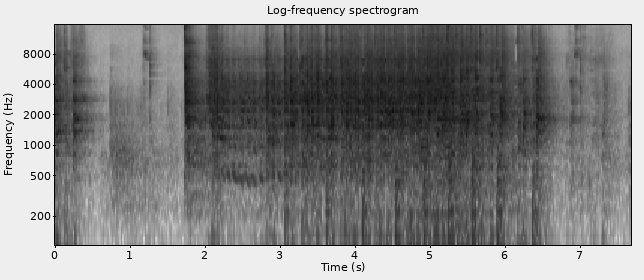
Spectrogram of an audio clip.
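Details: 1985 Chevy C30 converted from diesel to gas engine, first fire-up with junk carb: runs rough and uneven with loping, stumbling pulses, heavy smoke smelling of diesel; owner suspects only about 3 cylinders firing, checking firing order; misfire.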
